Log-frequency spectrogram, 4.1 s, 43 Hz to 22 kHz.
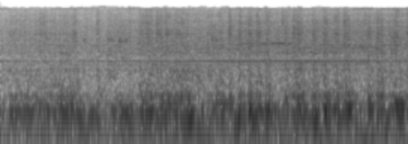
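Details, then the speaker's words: Riki200 v3 pulley 3D printer, first print at 180mm/s, 4000mm/s² acceleration: busy even buzzing with thin steady high tone and quick fluttering moves; healthy before NEMA17 later skipped from overspeed. "It's cute, it makes a really cute sound."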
